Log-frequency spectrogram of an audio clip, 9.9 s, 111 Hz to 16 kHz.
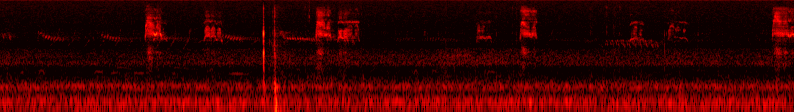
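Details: At 7:04 am on 11 April 2016, on a nest cam as the adult Athena feeds them, Eastern Screech-Owl owlets give short, raspy, hissing bursts every second or so over a steady low hum, with one soft thump.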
